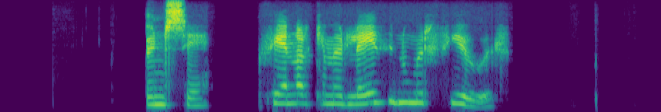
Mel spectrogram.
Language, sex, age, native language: Icelandic, female, 20-29, Icelandic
